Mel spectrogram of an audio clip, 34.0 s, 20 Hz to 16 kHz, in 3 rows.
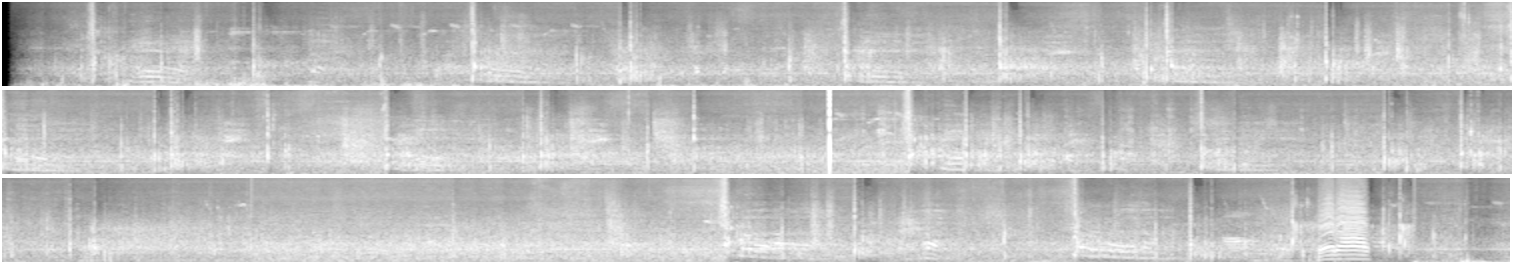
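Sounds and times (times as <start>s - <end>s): outdoor court ambience: 0.5s - 33.9s
tennis ball bouncing: 3.4s - 24.6s, 27.2s - 33.3s
tennis racket strikes: 7.4s - 23.6s.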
